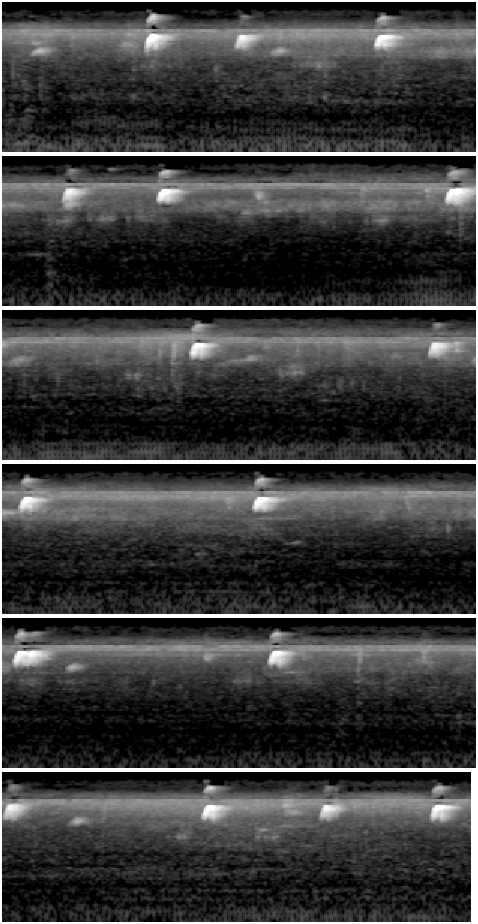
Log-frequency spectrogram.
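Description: A bird giving short, high chirps over and over, one every second or two, over a steady low background hum.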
